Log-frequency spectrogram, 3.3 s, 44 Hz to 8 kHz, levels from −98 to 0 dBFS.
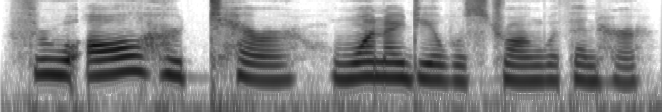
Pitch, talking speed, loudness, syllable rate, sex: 220 Hz, 180 wpm, -17 LUFS, 4.4 syllables/s, female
